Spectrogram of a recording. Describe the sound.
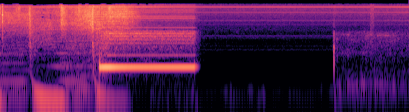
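A phone call being dialled: a few brief dialling tones, then a steady single-pitch tone lasting under a second, a short silence, and a click as the line opens onto faint noise.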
